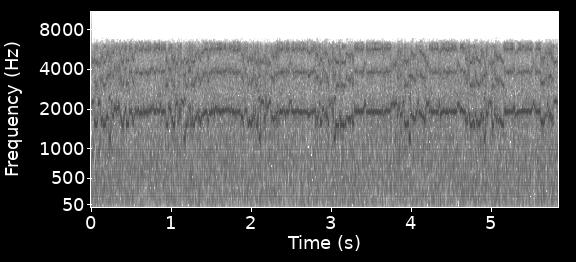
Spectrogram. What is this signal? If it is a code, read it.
Emergency Alert System (SAME) tones (header bursts), heard as harsh buzzing bursts. It is heard from 0.8 to 5.2 s.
